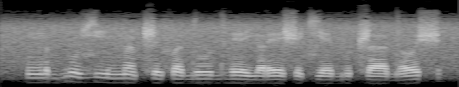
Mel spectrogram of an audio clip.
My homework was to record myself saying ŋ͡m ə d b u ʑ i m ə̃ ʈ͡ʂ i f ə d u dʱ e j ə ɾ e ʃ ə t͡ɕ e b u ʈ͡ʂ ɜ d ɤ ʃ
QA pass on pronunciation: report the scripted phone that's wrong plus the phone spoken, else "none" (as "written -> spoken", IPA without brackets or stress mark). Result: none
